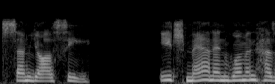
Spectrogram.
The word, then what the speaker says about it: Semjase: wisdom from some Yosi pronounced sanyaasi each man and woman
